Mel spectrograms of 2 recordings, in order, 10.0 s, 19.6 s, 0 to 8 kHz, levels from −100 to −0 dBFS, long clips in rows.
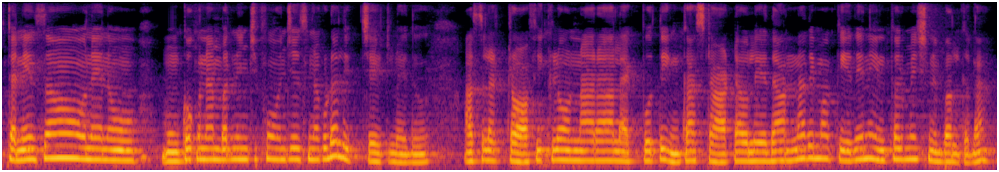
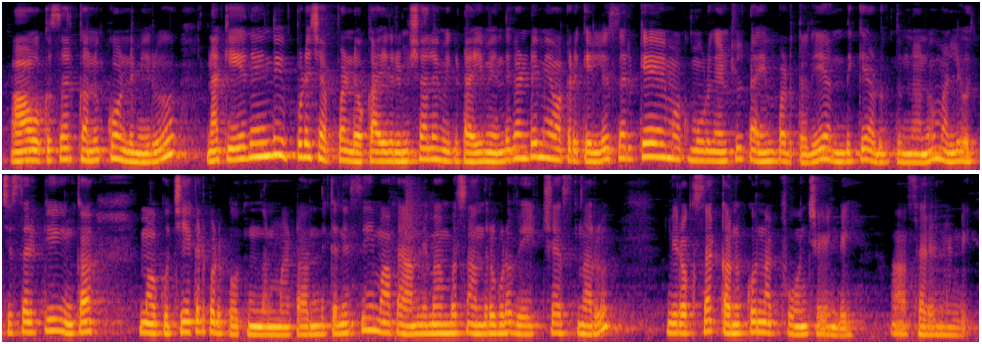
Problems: constant background noise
